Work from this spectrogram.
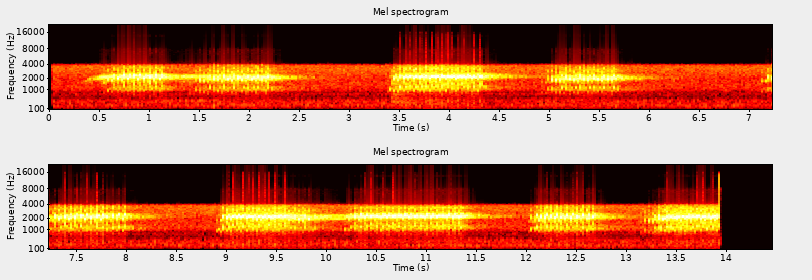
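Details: Northern gray tree frog, also called Cope's gray tree frog, from the New Jersey Pinelands in springtime, told apart from the look-alike southern gray tree frog only by voice; loud, buzzy trills about a second long come in irregular bursts.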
